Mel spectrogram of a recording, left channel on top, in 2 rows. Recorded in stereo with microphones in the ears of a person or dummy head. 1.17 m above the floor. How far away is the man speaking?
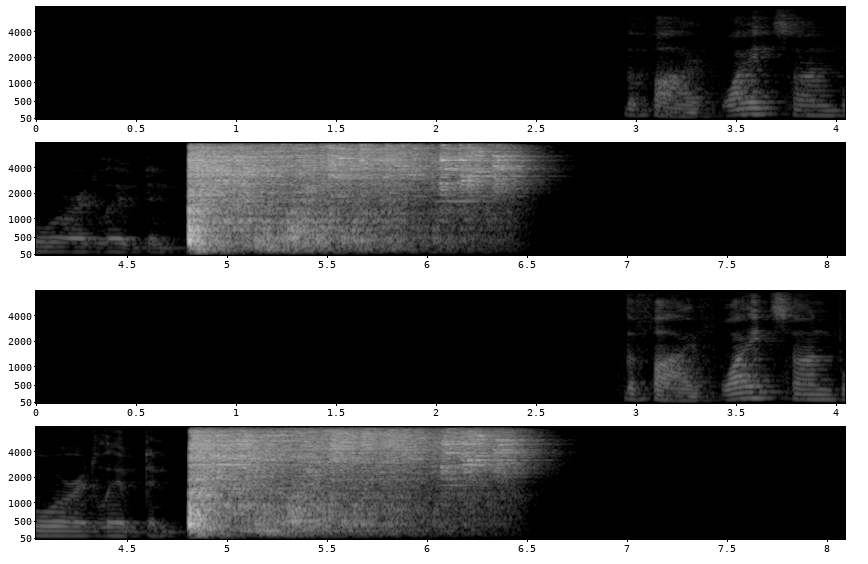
About 0.7 m.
